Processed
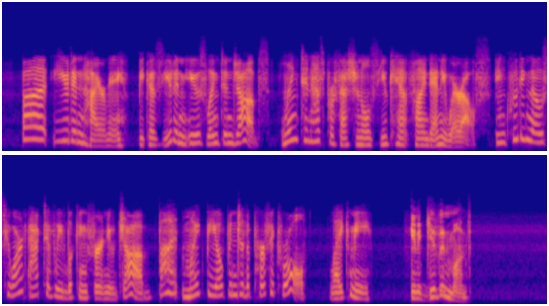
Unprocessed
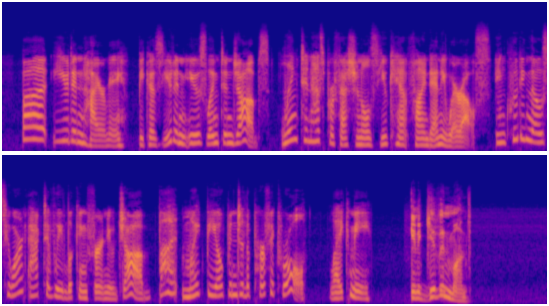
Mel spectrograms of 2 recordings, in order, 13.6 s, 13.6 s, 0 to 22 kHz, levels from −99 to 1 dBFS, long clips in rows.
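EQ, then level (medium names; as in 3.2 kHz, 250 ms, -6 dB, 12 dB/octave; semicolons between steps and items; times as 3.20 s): cabinet simulation 180–3100 Hz, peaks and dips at 190 Hz +9 dB, 310 Hz +7 dB, 500 Hz +6 dB, 810 Hz +9 dB, 1.7 kHz +10 dB, 2.7 kHz +9 dB; treble shelf 2.2 kHz +11 dB; -6.5 dB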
